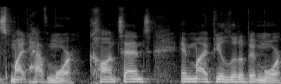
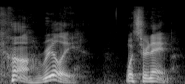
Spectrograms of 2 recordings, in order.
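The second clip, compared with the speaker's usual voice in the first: challenging push; 6 semitones higher than usual. Shown as a demonstration. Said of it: "a little bit more of, like, a push".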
